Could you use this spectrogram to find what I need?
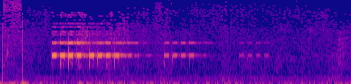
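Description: A phone alarm ringtone plays as a few quick bursts of rapid, high electronic beeps, faint and with no one speaking.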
